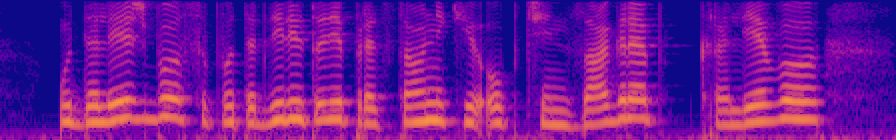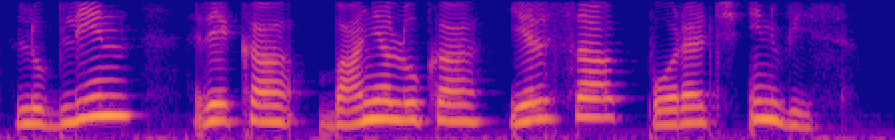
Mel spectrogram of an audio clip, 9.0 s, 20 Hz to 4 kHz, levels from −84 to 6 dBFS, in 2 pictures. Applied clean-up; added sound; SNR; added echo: none; none; none; none.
